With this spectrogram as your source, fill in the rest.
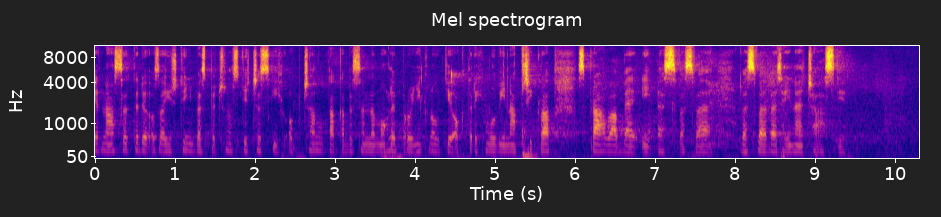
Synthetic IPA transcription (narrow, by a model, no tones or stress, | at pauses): jɛdnaːsɛt̪ɛdɪʔo̞zajɪʃcɛɲiːbɛspɛt͡ʃno̞scɪt͡ʃɛskiːxʔopt͡ʃanuːt̪akabɪsɛmnɛmoɦlɪpɾo̞ɲɪkno̞wt̪̚cɪʔo̞kt̪ɛɾiːxmluviːnapr̝̥iːklat̪spɾaːvabɛːʔiːʔɛsvɛsɛːvɛsvɛːvɛr̝ɛjnɛːt͡ʃa̰ːscɪ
